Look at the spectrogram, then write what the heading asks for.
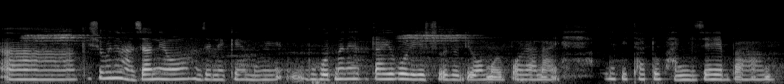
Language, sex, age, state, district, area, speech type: Assamese, female, 18-30, Assam, Barpeta, rural, spontaneous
